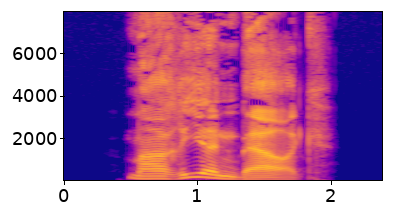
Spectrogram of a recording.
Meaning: 1. a town in Erzgebirgskreis district, Saxony, Germany 2. Any of various smaller places in Germany and other European countries
- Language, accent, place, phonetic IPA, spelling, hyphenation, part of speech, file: German, Germany, Berlin, [maˈʁiːənˌbɛʁk], Marienberg, Ma‧ri‧en‧berg, proper noun, De-Marienberg.ogg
